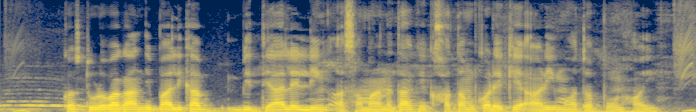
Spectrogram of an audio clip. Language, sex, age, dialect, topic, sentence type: Magahi, male, 18-24, Western, banking, statement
